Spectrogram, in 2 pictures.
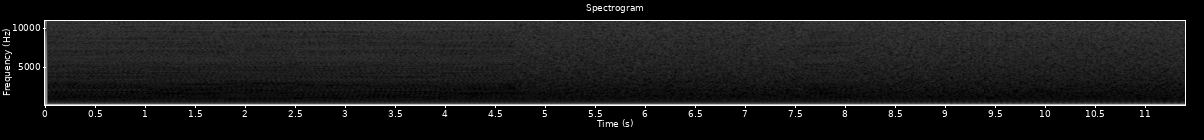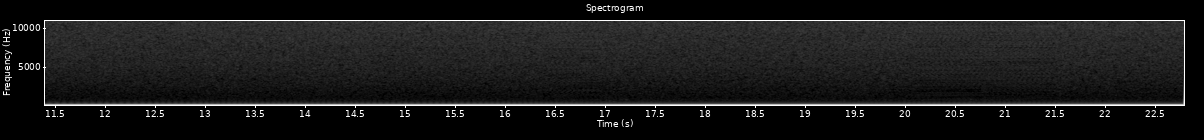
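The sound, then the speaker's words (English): A steady, deep hum from a tape recording drones on alone for the whole stretch, its frequency slowly varied by about 2 hertz up and down, loud and unbroken with no other sounds. “You might not hear this so well if you're in your car, especially if you're on the highway, but I'm about to vary the frequency a little bit.”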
